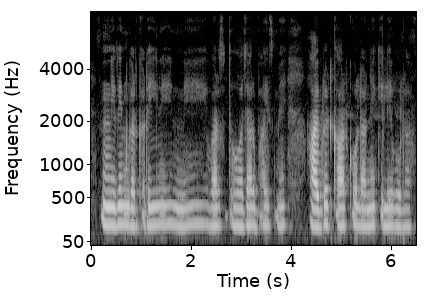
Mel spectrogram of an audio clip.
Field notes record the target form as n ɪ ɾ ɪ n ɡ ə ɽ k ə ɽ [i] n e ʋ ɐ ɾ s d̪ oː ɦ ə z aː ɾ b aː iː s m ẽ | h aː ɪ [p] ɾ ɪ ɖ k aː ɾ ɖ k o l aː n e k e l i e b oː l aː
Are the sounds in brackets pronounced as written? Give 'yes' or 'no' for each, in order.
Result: yes, no

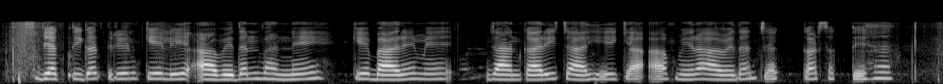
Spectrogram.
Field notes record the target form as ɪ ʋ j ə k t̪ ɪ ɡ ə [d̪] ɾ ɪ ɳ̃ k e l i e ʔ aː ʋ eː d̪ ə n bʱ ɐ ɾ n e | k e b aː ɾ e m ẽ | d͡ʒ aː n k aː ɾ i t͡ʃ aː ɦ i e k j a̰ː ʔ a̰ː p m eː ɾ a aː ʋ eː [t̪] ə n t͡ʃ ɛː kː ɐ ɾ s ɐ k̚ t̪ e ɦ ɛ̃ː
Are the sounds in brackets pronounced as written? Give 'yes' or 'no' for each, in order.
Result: no, no

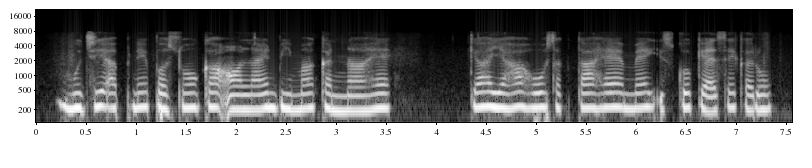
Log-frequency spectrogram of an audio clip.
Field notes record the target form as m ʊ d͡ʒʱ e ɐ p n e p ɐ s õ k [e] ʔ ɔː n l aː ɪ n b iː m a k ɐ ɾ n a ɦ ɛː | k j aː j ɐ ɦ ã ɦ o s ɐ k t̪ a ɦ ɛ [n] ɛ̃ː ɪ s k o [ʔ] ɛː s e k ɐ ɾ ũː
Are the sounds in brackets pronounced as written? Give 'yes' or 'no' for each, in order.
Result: no, no, no

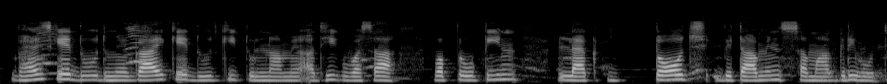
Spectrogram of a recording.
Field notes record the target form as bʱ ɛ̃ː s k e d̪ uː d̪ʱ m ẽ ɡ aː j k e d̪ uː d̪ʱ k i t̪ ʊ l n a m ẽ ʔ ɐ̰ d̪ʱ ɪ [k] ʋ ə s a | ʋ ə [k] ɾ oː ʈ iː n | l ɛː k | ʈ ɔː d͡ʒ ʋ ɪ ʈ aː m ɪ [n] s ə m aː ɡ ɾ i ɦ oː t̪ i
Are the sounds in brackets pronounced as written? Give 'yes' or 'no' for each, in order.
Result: yes, no, yes

